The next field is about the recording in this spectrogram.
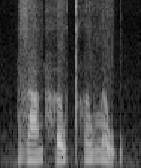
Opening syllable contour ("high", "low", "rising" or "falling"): rising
